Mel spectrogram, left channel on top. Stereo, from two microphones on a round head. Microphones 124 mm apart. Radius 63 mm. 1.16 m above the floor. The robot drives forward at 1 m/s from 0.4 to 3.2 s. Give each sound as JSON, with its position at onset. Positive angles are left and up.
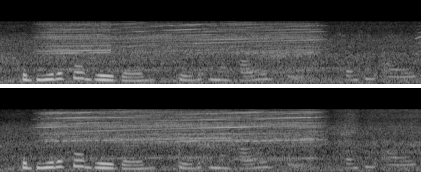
{"t": 0.2, "sound": "a woman speaking", "side_deg": -35}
